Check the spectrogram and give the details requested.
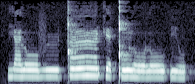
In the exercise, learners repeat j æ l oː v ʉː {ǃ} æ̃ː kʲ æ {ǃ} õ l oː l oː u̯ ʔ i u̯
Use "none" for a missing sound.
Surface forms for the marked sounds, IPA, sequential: ǃ, ǃ

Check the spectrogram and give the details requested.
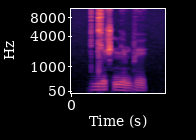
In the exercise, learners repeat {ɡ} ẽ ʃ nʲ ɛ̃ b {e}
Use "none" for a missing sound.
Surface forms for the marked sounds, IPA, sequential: dʲ, e

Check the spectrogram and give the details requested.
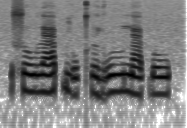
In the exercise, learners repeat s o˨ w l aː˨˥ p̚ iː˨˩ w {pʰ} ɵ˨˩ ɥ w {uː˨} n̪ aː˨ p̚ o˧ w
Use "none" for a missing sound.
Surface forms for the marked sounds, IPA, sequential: kʰ, uː˨˧

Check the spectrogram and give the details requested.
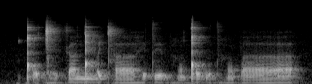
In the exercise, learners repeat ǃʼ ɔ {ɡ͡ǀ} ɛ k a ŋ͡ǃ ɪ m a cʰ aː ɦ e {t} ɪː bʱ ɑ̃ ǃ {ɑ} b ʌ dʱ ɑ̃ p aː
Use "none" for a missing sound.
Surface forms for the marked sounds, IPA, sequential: ɡ͡ǀ, t, ɔ

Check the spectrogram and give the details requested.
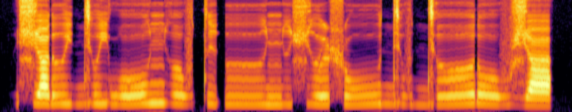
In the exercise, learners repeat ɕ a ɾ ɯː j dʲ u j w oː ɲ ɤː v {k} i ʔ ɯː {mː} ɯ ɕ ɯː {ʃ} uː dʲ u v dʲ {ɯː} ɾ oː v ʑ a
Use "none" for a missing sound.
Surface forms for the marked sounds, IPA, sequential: t, ɲ, ʂ, ɤː

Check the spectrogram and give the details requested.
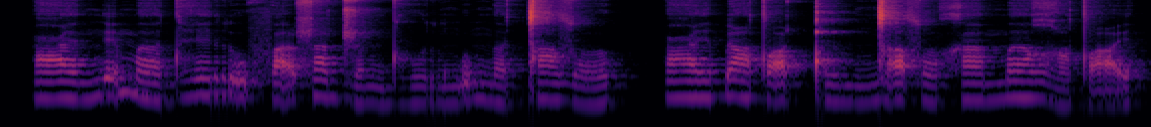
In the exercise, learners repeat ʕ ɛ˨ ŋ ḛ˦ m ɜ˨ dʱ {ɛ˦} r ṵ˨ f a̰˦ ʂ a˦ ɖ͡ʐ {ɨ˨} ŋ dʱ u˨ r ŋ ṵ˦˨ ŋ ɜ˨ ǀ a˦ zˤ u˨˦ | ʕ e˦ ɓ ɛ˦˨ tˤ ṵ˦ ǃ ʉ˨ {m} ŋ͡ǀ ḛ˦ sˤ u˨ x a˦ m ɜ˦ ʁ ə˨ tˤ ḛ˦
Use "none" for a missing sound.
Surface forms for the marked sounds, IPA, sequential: e˦, ə˨, m

